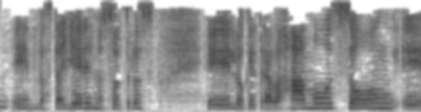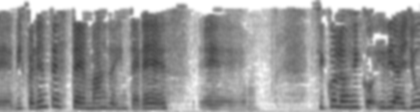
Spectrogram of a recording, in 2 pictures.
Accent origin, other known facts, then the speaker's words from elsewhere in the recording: Manabí, Ecuador; now in Quito, Ecuador; Yo soy de Manabí.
